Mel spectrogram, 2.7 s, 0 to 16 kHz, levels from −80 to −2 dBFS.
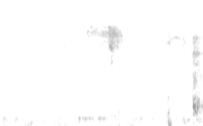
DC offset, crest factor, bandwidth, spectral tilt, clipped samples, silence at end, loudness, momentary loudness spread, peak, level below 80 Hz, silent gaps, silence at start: under 0.1%; 22 dB; 7.6 kHz; -1 dB/octave; under 0.1%; 0 s; -56 LUFS; 15 LU; -38 dBFS; -78 dBFS; none; 0.05 s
